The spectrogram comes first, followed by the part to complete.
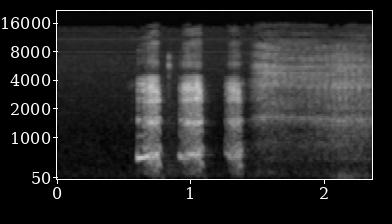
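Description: A person laughing: three short voiced bursts of laughter after a brief silence, then a long breathy exhale.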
